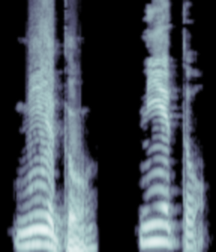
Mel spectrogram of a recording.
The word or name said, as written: nieto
